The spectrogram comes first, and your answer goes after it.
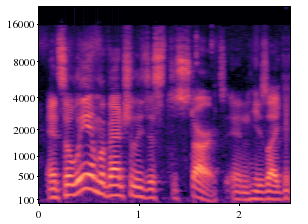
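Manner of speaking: ordinary talk, nothing marked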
